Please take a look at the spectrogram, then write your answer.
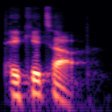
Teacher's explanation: In natural speech, the final consonant of pick connects to it, and the final sound of it connects to up. It may sound more like pick it up. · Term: consonant to vowel linking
